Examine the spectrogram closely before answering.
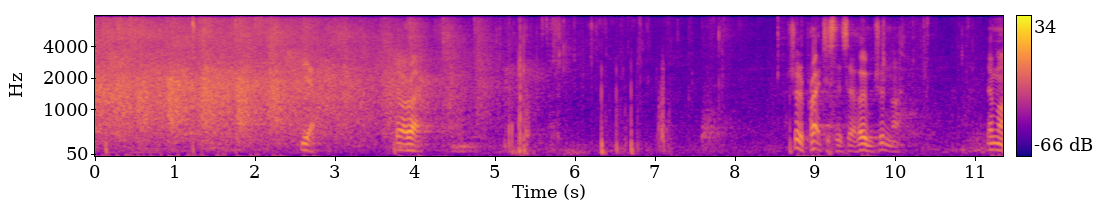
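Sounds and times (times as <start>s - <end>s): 
audience applause: 0.0s - 5.6s
speech: 2.6s - 2.9s, 3.7s - 4.7s, 8.7s - 10.2s, 11.2s - 11.3s.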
